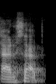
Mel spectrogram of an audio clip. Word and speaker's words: Arsad: அர்சாத் சரியா உச்சரிக்கிறேன்னா அவங்களோட பேர்? ARSAD அர்சாத்.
